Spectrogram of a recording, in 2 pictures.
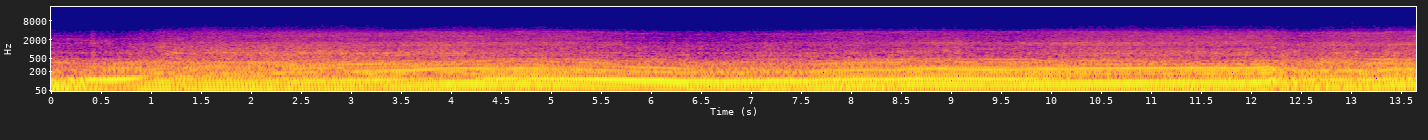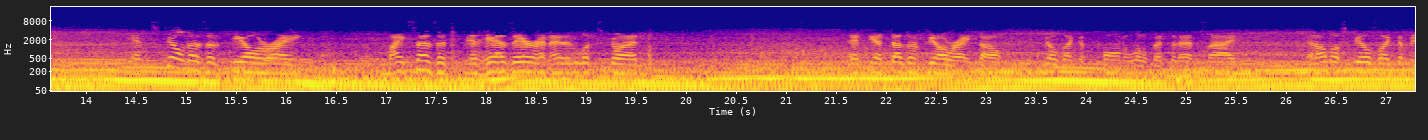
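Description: An off-road vehicle's engine hums and revs steadily up and down.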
